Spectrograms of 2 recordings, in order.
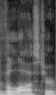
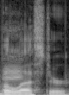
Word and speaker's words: Veloster: oh that sounds horrible I thought it was like Veloster like veloc that's kind of what I was thinking but it's V oh it's yeah it is Veloster v l Veloster okay yeah yeah not Vester okay I was like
